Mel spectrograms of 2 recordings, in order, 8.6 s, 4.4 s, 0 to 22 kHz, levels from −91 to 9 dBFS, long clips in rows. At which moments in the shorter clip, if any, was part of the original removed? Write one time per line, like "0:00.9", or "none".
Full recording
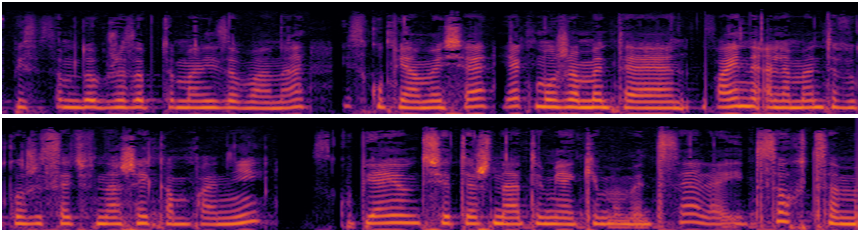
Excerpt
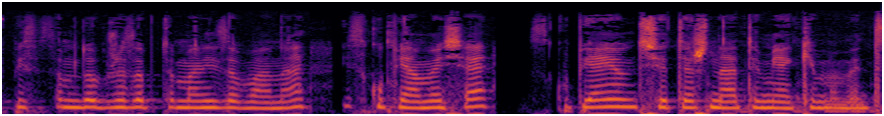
0:02.5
